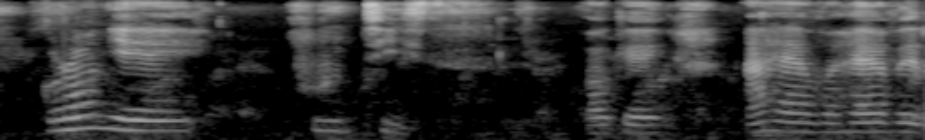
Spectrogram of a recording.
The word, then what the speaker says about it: Fructis: So, um, I started off using Echo Gel, and I started off using Garnier Fructose. Uh, I said fructose in my last video, but it's Fructis. Garnier Fructis.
